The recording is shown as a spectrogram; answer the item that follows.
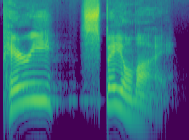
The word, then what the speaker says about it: perispeomai: The word distracted in Greek is pronounced perispeomai.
